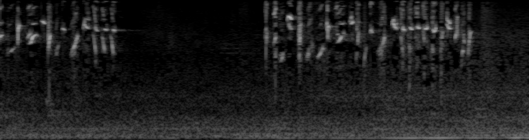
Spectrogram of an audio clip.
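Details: European goldfinch song in two bursts of rapid, tinkling high twitters and trills, separated by a brief pause of about two seconds, over a quiet low background hum.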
